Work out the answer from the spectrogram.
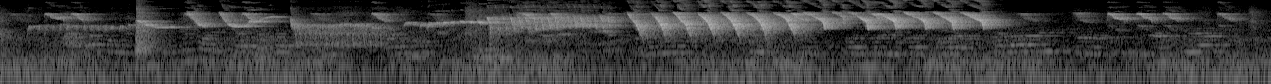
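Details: Canary song of a single pet bird: sharp high notes and a buzzy rattle give way to a long, loud rapid trill of repeated sweeping notes, ending in softer high chips.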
